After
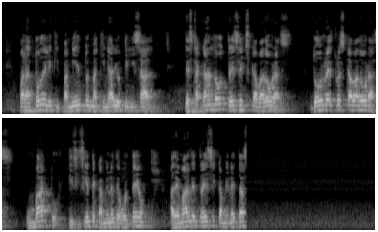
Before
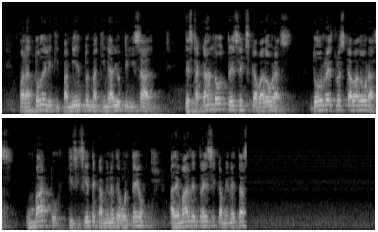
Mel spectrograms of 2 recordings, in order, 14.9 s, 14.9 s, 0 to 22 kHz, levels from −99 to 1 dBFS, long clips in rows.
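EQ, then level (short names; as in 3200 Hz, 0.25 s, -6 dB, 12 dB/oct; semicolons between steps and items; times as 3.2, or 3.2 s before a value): bell 6800 Hz -6.5 dB 1 oct; 0.0 dB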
